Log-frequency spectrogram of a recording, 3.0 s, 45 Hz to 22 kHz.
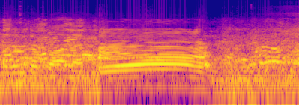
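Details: Sahiwal bull calf at the Aftabganj cattle market, Dinajpur, Bangladesh, 1 July: one clear, steady, harmonic moo of about a second, level then slightly falling, amid market voices bargaining over prices.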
